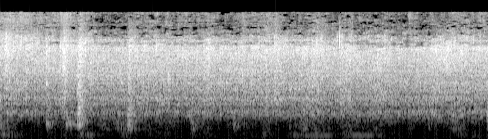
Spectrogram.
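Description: Chopped onions, chicken mince and freshly added chopped tomatoes sizzling in hot oil in a non-stick kadai while being stirred with a wooden spatula: a steady frying hiss, with a few scrapes of the spatula against the pan in the first two seconds.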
